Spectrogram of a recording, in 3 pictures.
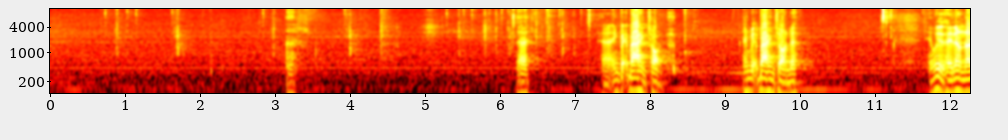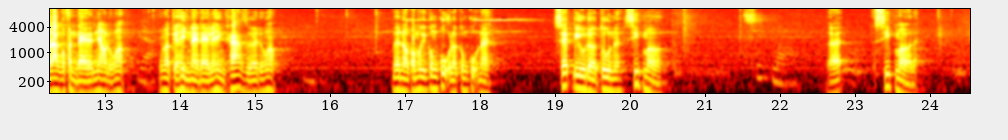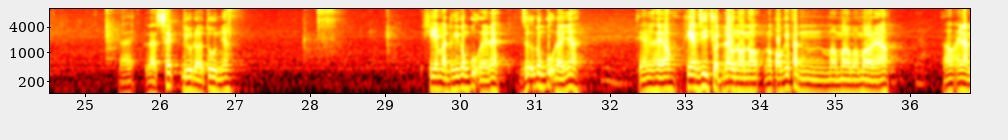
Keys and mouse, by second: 0.8-2.2 shift+drag, 2.4 click, 2.4-4.2 typing, 2.8 click, 3.1 click, 3.6 click, 4.0 click, 4.4 click, 6.5 click, 8.5 click, 10.5 click, 10.9 click, 11.3 click, 11.6 click, 12.7 click, 21.0 m, 25.9 m, 34.3-36.8 drag.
